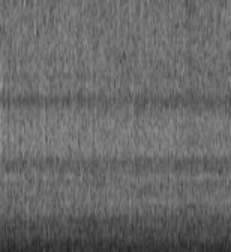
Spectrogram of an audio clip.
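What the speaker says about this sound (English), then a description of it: "Put that all in the pan on a medium heat. Let those vegetables sweat down a little bit for a couple of minutes." Diced onion, celery and carrot sweat over medium heat in a pan, producing a loud, continuous, even sizzle close up, steady throughout with no stirring or voices.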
